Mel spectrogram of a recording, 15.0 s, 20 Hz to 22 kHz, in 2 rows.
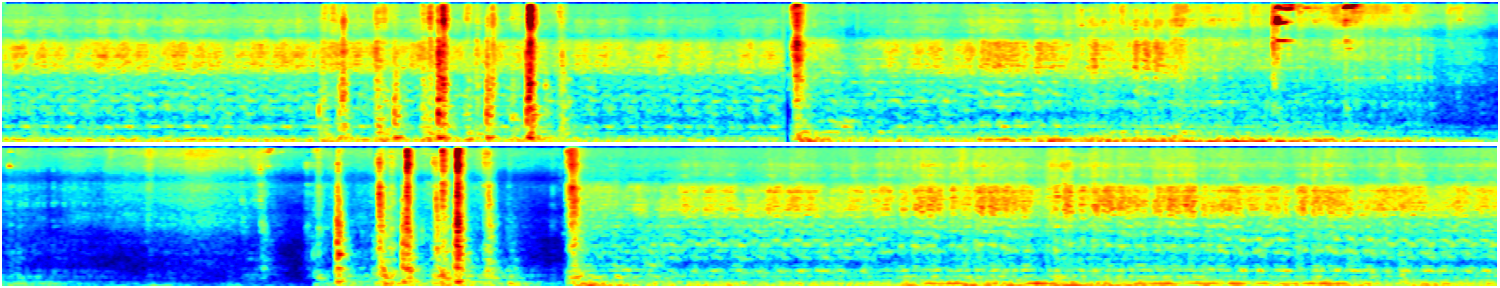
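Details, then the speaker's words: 1969 Ford F100 carbureted engine, cold start after a carburetor rebuild; the choke cable is possibly not set right and the power valve is in doubt. It catches and revs roughly, then bogs and nearly dies when throttle is given. It needs choke and gas together. "Man, you can't give it any gas."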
